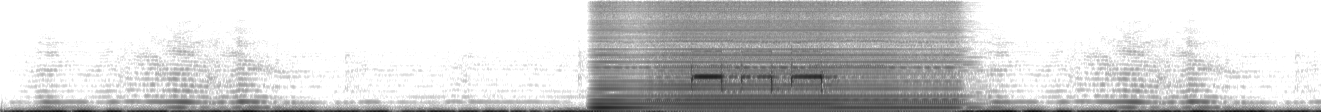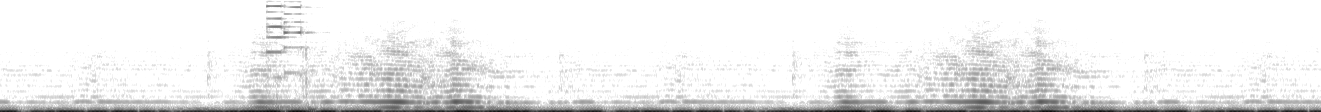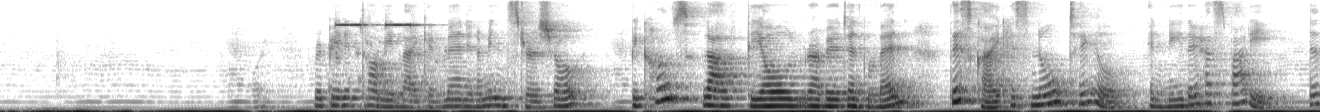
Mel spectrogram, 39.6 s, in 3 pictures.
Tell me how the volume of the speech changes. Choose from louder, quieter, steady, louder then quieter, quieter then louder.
louder then quieter.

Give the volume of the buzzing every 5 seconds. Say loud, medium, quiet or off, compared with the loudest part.
quiet, loud, quiet, quiet, quiet, quiet, quiet, quiet.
